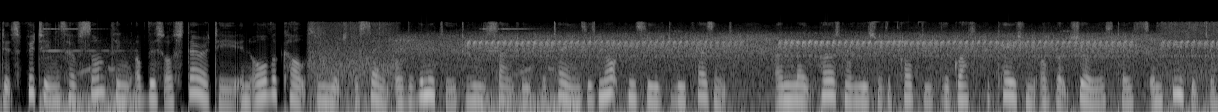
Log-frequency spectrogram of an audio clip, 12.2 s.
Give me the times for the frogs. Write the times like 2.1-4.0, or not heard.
4.6-12.1.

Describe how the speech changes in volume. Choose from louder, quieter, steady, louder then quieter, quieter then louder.
steady.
